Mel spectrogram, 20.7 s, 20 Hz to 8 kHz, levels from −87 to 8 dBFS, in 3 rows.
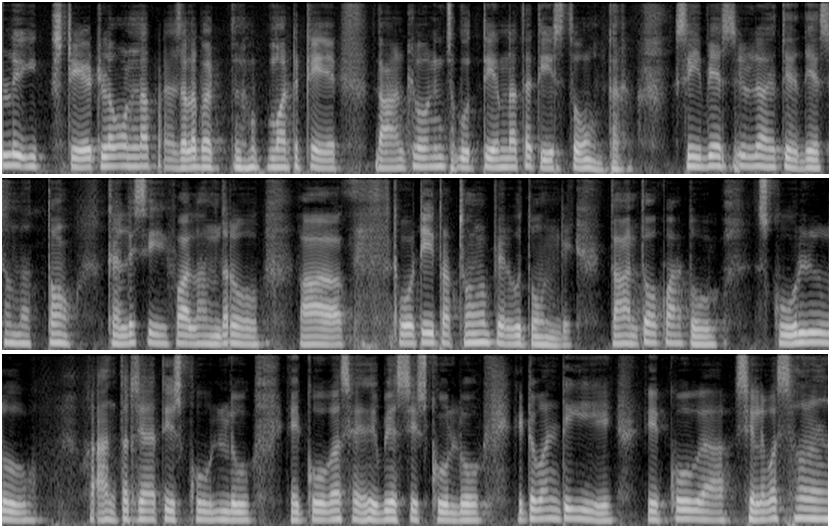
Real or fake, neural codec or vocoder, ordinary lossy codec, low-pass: fake; codec, 16 kHz, 1 kbps, FunCodec, trained on Chinese and English, 50 frames a second; none; none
